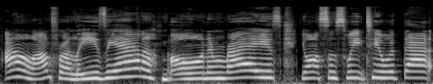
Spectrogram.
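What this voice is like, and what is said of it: Put-on Southern Belle Louisiana accent. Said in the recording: “a fairly passing Southern accent ... talking in my Louisiana accent, my Southern Belle, right? I'm just talking like this.”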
